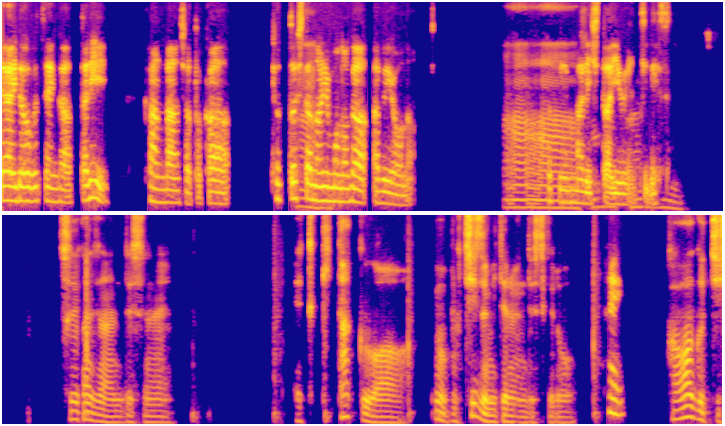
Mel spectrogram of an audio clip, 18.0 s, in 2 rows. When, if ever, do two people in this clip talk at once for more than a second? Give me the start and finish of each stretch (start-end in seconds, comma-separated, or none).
6.7-8.4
